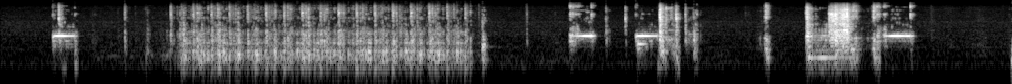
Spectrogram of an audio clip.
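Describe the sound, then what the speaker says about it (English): Sewing machine stitching across a fabric zipper bag, with a sustained run of fast, even mechanical stitching near the mic, followed by several short separate bursts as the seam is turned and sewn again. "I'm gonna turn, and I'm gonna just sew one more time"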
